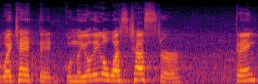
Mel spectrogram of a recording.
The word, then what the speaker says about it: Westchester: You have to say it like that, Westchester.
